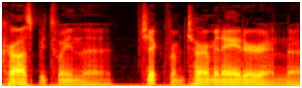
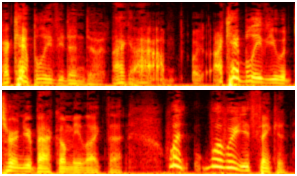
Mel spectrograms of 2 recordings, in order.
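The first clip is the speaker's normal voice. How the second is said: mock accusing rant; 7 semitones higher than usual. Storming woman accuses the man, rising mock outrage. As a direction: play her hurt outrage, pitch climbing fast.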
